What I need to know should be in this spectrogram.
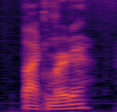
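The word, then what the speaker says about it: Black Merda: Black Murda? I'm not trying to put an accent on it. That's how it's spelled, M-E-R-D-A. It's supposed to be a play on words, I guess.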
